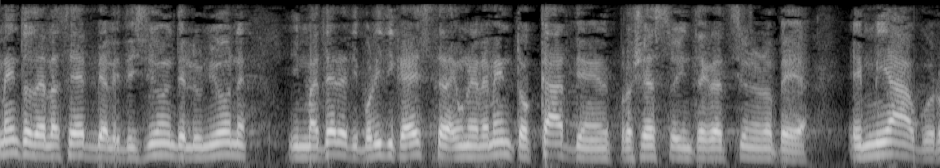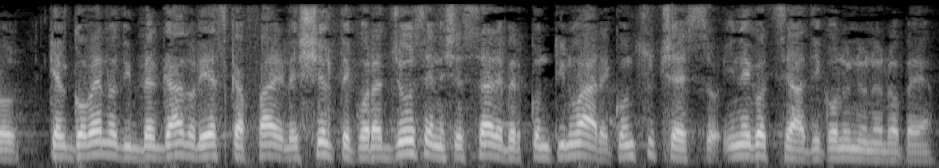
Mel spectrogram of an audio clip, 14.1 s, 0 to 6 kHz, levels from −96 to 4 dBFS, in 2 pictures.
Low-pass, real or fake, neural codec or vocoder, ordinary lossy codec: 5.4 kHz; real; none; AAC, 32 kbps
